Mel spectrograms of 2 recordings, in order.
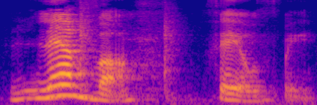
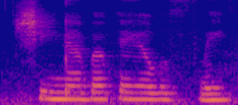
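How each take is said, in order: First: NEVER louder and drawn out, "fails me" dropping; stress on NEVER. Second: Said in the usual way. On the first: Real, not acted. Boasting that my mind is always correct, NEVER punched.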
